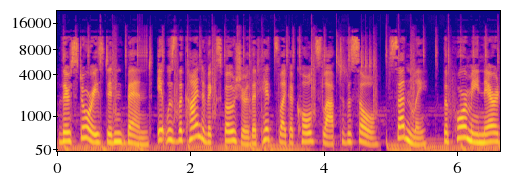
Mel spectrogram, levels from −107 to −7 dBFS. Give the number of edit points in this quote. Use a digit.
2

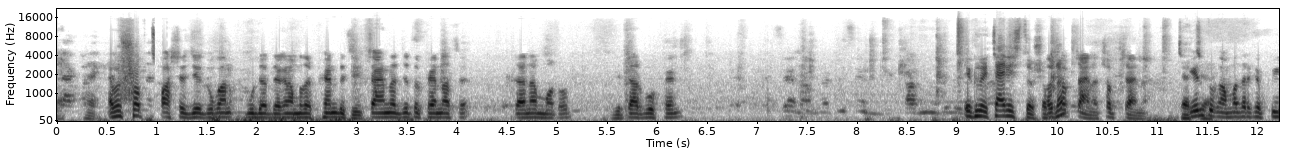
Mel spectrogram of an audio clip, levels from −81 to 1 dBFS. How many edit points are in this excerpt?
2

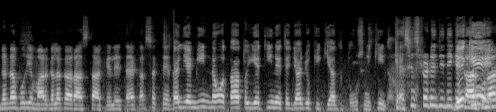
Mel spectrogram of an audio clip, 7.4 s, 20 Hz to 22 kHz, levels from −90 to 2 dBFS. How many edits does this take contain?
2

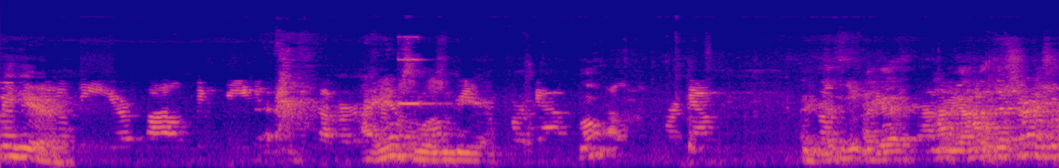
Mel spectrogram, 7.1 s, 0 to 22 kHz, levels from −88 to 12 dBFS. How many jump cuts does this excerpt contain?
0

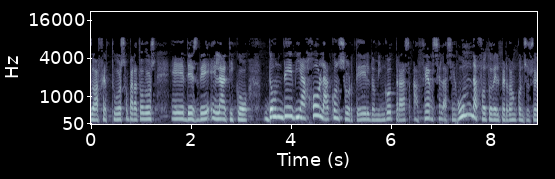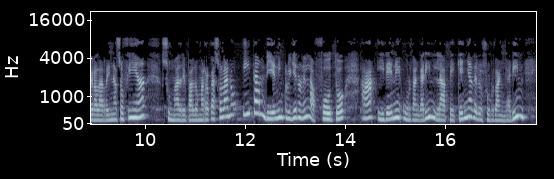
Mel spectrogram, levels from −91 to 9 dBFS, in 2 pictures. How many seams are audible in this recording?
0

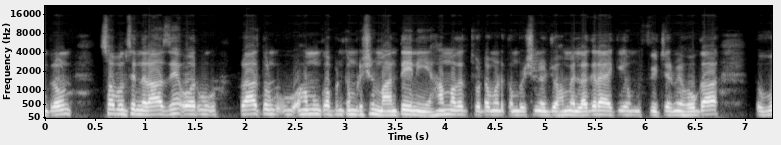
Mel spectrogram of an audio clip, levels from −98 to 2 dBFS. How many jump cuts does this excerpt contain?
0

